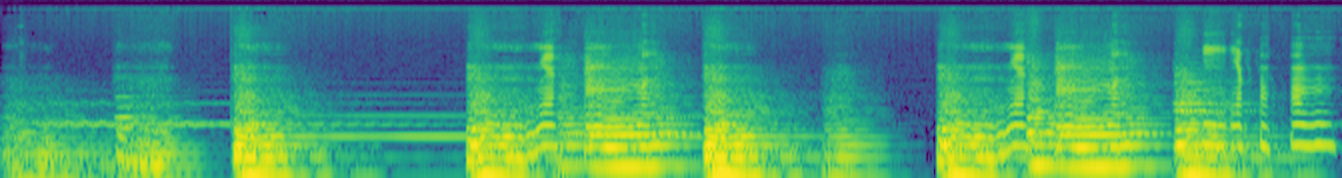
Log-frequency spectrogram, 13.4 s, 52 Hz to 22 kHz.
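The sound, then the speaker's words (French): Instrumental video game soundtrack music plays: loud, sustained chords in a low, rich register, swelling in repeated phrases separated by brief pauses, with no voices. “Pour cette sélection, nous avons choisi d'intégrer un passage d'environ 1 minute, 1 minute 30 par musique.”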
